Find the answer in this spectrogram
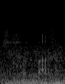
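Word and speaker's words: Kalmar: Not Calmar, it's Calmar. I know pronunciations are not gonna be easy for anyone who doesn't know how to pronounce it already.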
